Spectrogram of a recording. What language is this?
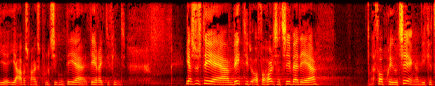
Danish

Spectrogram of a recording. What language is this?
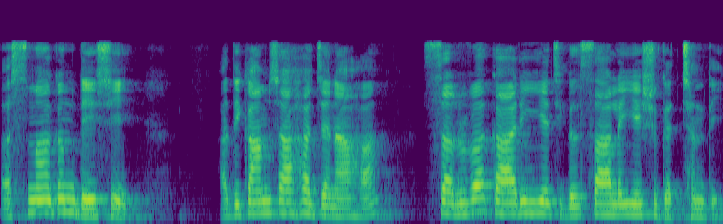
Sanskrit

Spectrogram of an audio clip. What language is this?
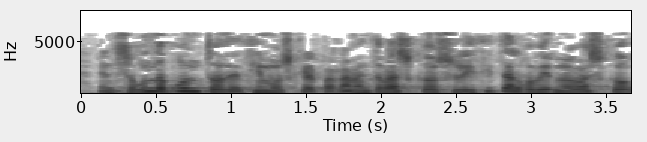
Spanish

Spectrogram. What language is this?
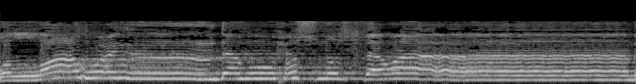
Urdu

